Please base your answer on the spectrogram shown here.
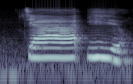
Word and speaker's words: trai: 자, 그다음에 이거를 짜이예요. 그래서 짜이 원래 TR은 남부에서 저 발음이에요.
